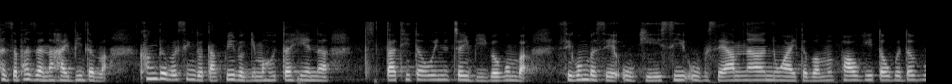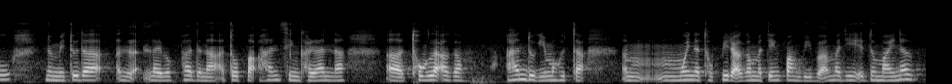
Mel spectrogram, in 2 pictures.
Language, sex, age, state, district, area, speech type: Manipuri, female, 30-45, Manipur, Imphal West, urban, spontaneous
